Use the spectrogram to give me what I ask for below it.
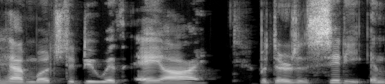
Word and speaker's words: Ai: It doesn't really have much to do with AI, but there's a city in the Bible, a Canaanite city called Ai.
